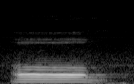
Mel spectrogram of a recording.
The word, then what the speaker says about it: ഓം: വരെ മുകളിലോ നാസിക വരെ അകാരം കണ്ഡത്തു നിന്നാണ് ഉകാരം ഓഷ്ടങ്ങളിൽ നിന്നാണ് മകാരം നാസികായുക്തമായ ഓഷ്ടങ്ങളിൽ നിന്നാണ് എന്നാണ് അപ്പോൊ ചുരുക്കി പറഞ്ഞാൽ എല്ലാ ശബ്ദസ്ഥാനങ്ങളിലൂടെയും പുറത്തേക്ക് വരുന്ന ശബ്ദമാണ് ഓം ഇതുപോലെ വേറൊരു ശബ്ദം ഇല്ല ഇല്ല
